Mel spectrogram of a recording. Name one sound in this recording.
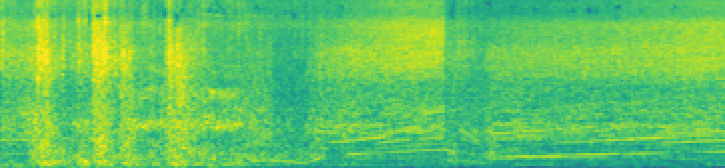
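A sports car engine revs hard and climbs through the gears.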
